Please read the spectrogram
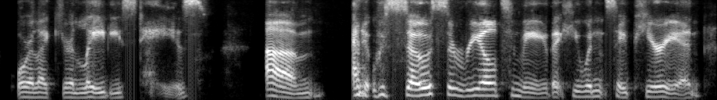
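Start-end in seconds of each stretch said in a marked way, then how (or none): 0.2-2.1 discreet, hushed murmur in a lowered voice. Retelling what a doctor said during an exam: imitating a doctor lowering his voice. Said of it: "lowered his voice and he went".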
